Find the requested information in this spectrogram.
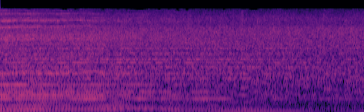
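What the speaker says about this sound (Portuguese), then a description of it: "Senhor, está chovendo." Steady rain falls in a continuous, fairly loud hiss through the whole stretch, with sustained tonal hum and music-like tones underneath.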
